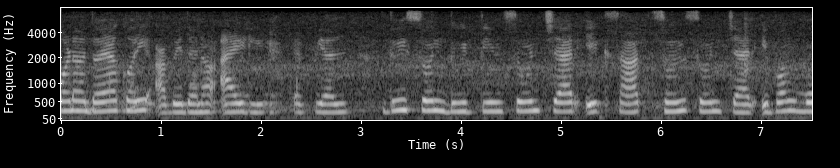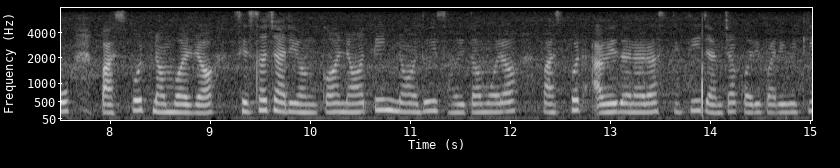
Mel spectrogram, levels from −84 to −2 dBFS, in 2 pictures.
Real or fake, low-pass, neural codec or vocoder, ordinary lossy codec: real; 7.2 kHz; none; MP3, 48 kbps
